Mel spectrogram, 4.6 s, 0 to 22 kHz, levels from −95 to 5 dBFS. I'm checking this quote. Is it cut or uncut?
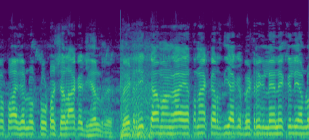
cut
